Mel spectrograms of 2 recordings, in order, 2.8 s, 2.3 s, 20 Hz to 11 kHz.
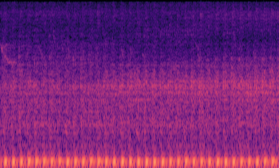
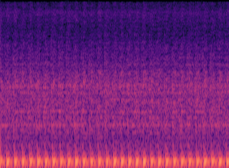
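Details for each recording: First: Yamaha Vixion fuel-injected motorcycle at 5,500 rpm while the CO setting is raised to 27–28 with an iQutech diagnostic tool: slightly uneven single-cylinder thump at about three beats per second; the engine sound changes with the mixture adjustment. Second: Yamaha Vixion fuel-injected single-cylinder motorcycle on a diagnostic tool, around CO-adjustment at set RPM: even, steady thump with no misses or ticking; normal idle.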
